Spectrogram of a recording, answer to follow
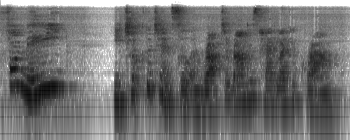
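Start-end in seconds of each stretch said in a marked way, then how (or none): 0.1-0.9 high, louder amazed question; can't believe it's for you; old man amazed at a Christmas present, high and bright; delighted surprise. Acted. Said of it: "asked the old man".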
